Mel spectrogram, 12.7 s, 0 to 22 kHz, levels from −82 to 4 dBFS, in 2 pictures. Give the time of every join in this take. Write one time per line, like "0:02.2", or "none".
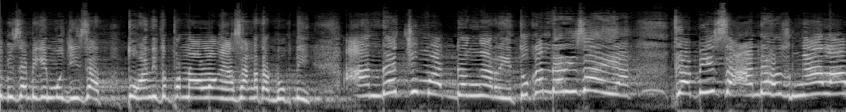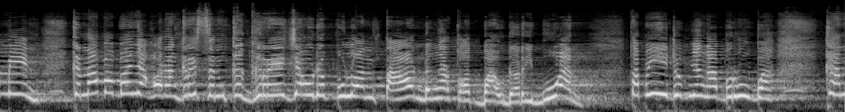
none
